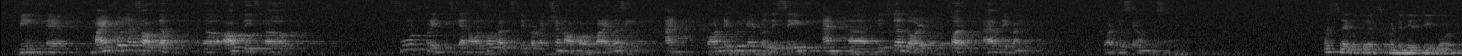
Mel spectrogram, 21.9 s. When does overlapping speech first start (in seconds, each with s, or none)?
none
